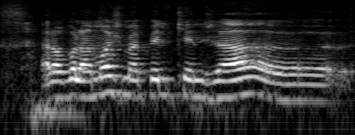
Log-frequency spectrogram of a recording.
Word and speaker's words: K'NJAH: voila moi je m'appelle kenja alors mon 100 à apostrophes angie h parce que je sais qu'il est pas facile à prononcer et à retenir donc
